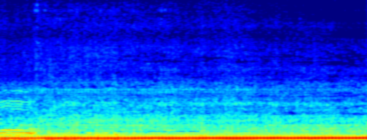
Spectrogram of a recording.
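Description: A motorcycle engine labours uphill on a mountain trail, a loud, close, steady mid-pitched drone that strains and rises slightly as it climbs, with a brief voice early on.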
